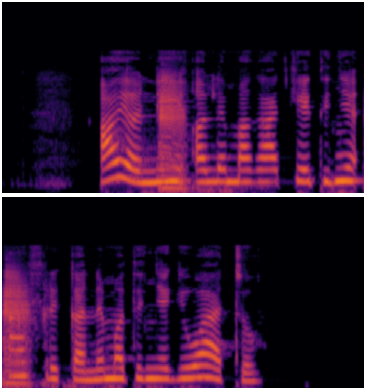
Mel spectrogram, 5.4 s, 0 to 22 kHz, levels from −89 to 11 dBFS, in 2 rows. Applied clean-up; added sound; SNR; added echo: classical method spectral subtraction.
